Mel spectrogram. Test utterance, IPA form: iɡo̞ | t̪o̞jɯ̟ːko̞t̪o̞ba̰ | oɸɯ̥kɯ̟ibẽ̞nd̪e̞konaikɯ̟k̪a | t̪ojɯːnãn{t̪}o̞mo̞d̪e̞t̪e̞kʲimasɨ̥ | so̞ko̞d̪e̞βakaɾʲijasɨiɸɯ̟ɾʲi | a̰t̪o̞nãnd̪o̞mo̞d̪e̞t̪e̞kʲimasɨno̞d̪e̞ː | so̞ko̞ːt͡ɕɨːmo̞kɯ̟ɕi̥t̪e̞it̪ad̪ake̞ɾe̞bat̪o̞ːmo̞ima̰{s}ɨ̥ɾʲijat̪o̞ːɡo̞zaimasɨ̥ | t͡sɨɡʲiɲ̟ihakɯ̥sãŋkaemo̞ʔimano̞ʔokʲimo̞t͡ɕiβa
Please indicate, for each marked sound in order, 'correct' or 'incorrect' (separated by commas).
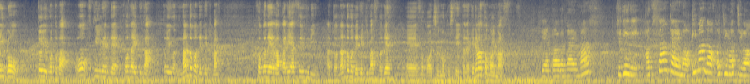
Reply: incorrect, correct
